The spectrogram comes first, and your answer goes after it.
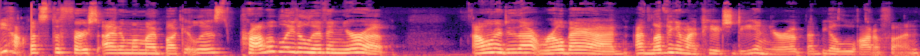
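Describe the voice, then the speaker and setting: A woman's high voice with lively intonation at a fairly quick pace, on a very clean recording with a silent background. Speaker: zookeeper and video creator. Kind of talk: casual chat. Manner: fast.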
